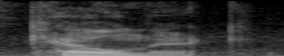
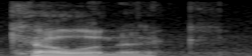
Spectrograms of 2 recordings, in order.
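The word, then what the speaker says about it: Kelenic: this jared kelnick um fun fact apparently that second e is isn't pronounced so it's kellnik instead of kellenick apparently that's what i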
